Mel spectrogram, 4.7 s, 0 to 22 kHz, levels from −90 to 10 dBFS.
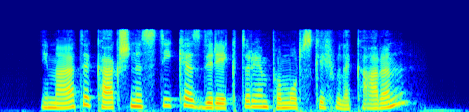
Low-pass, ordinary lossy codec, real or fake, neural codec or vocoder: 7.2 kHz; none; fake; codec, 16 kHz, 0.5 kbps, X-Codec, HuBERT features, trained on LibriSpeech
